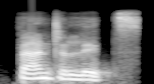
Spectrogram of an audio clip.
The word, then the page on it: pantalets: Indian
